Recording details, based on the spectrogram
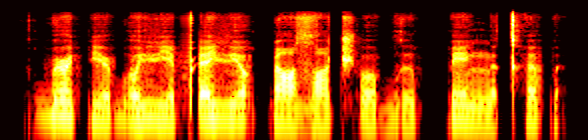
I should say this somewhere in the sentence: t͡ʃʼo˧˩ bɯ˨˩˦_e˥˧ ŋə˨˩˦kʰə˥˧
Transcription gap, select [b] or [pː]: pː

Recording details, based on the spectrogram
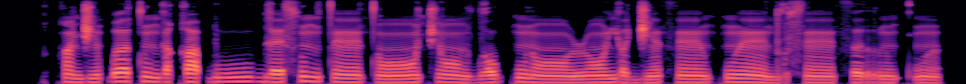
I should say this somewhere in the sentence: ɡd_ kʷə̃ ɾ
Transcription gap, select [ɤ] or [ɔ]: ɔ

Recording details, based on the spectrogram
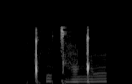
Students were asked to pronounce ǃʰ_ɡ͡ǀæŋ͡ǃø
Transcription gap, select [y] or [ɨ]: y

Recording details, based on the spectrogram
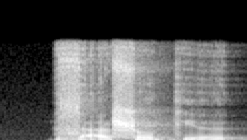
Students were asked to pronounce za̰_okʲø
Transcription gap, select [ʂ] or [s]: ʂ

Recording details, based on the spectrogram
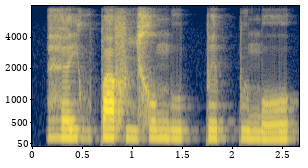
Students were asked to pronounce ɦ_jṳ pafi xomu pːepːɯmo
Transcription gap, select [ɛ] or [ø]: ɛ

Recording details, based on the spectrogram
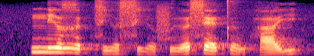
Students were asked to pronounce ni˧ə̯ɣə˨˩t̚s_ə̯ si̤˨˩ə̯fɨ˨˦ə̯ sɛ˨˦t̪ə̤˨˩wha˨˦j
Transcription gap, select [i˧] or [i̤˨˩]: i̤˨˩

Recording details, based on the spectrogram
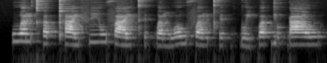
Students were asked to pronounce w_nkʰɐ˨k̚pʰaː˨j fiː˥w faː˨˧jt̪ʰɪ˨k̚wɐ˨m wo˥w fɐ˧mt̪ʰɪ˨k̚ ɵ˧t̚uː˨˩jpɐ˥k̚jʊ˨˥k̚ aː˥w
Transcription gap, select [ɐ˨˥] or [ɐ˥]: ɐ˥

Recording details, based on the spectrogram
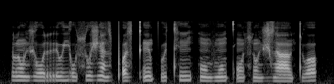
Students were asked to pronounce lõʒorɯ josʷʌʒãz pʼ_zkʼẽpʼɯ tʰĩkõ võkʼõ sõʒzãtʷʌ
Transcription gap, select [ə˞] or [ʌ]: ʌ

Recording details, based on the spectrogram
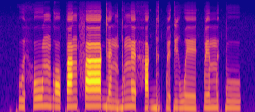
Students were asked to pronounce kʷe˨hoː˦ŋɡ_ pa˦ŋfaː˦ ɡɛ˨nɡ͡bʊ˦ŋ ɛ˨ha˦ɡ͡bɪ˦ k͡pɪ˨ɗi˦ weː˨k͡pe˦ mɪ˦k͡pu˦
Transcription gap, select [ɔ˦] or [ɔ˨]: ɔ˨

